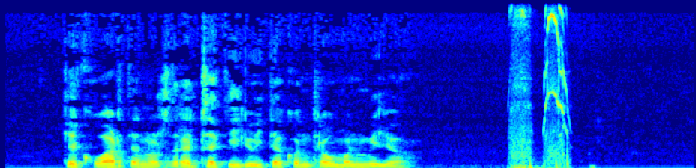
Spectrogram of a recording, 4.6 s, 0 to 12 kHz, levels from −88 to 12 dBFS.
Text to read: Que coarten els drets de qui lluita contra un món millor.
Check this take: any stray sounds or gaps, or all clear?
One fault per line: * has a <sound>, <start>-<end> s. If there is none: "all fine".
* has a squeak, 3.4-3.8 s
